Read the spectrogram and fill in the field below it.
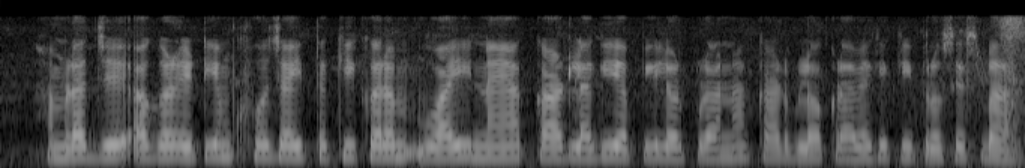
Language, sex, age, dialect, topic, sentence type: Magahi, female, 25-30, Western, banking, question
